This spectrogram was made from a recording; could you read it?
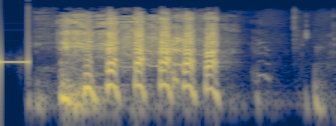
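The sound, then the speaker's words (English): A short, steady censor-style beep sounds first, clear, then cuts off, followed by a few seconds of rhythmic vocal bursts from a person. “If not, put the quietest beep over that.”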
